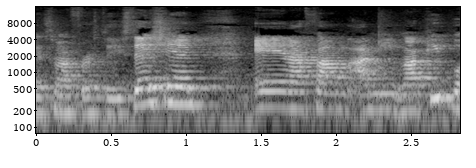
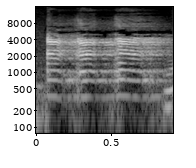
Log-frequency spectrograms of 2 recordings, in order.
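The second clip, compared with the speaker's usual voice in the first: buzzer noise; 9 semitones higher, slower than usual. Pretend. Buzzer for wrong answer.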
